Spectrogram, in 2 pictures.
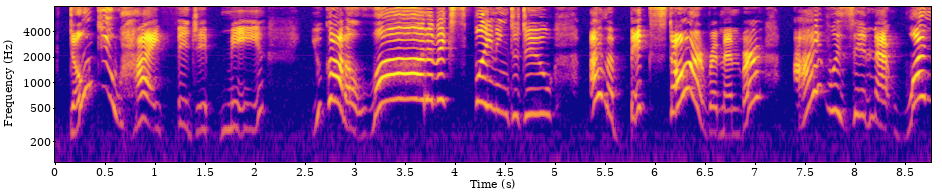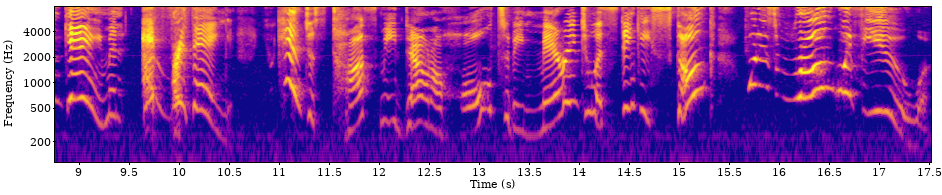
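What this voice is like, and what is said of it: Angry yelling. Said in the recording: “You sound like you're mad ... you're yelling a lot”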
